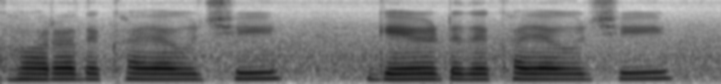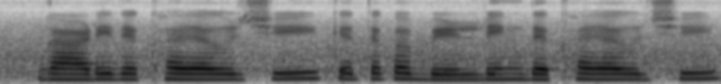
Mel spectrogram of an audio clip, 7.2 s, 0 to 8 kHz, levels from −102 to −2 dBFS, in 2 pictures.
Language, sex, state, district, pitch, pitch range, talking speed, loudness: Odia, female, Odisha, Malkangiri, 195 Hz, 190-200 Hz, 75 wpm, -15 LUFS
